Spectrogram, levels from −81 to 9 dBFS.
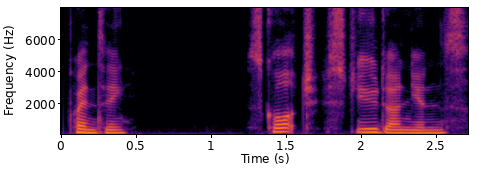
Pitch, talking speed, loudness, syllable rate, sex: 190 Hz, 65 wpm, -20 LUFS, 3.6 syllables/s, female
